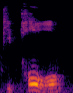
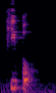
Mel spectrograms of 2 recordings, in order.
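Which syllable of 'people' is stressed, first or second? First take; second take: second; first. First: The stress is on the second syllable. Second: The stress is on the first syllable. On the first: The speaker calls it wrong. "It's not people" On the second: The speaker calls it right. "So the stress is on the first one"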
